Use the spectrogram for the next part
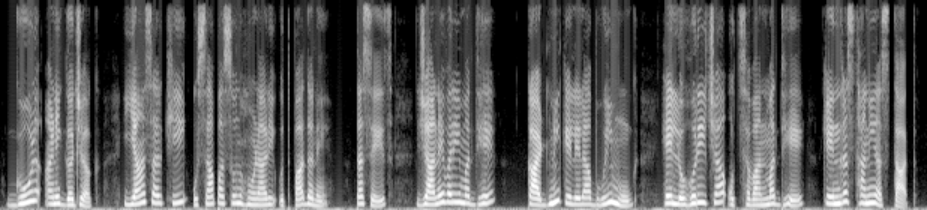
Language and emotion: Marathi, neutral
